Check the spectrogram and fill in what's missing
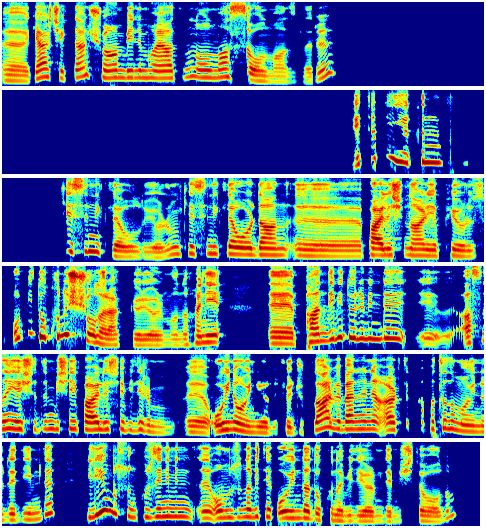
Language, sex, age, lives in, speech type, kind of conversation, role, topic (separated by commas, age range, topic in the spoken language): Turkish, female, 45-49, United States, conversation, podcast, guest, Sosyal medyanın hayatını nasıl etkilediğini açıklar mısın?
